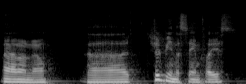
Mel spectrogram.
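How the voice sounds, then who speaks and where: Mellow-voiced man guiding a game. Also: fairly low pitch, brisk. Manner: relaxed, instructive, talks teammate through menus. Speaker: streamer co-host. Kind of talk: casual gameplay chat.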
